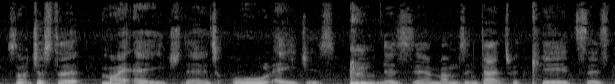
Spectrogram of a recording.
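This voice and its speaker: A man's voice: lowish voice, slow, mellow. A man telling a casual vlog story, rambling with many restarts and fillers, sometimes acting out the people he overheard. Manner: rambling, full of restarts and ums; acts out overheard fan reactions. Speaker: vlogger.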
